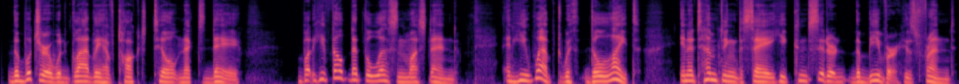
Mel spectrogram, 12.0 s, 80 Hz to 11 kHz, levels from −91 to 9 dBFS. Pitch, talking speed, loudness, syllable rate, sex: 150 Hz, 160 wpm, -19 LUFS, 4.3 syllables/s, male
